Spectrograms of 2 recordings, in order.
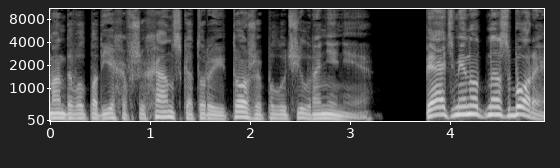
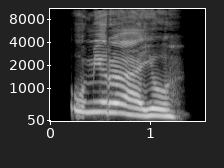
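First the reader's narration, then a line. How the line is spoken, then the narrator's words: Moan. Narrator (Russian): простонала Ниуру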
